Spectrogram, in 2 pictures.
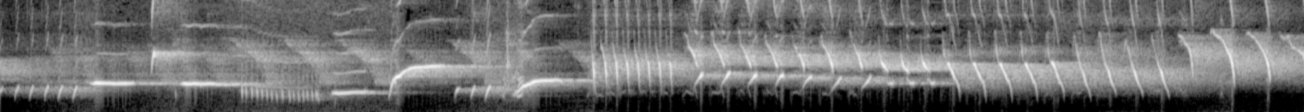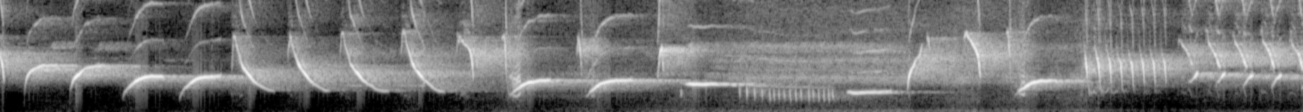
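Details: Contest-bound local canary sings a long, varied, high song of rapid trills, chattering runs and swooping notes, switching between phrases every second or two, with a faint low hum near the end.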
